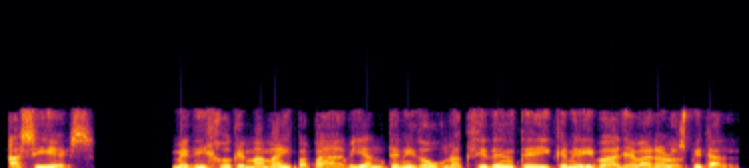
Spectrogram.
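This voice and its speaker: A man's voice: deep voice, fairly quick, no room sound. A man voicing a frightened little girl who has become a living teddy bear, speaking timidly, in a dull, dry recording. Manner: timid, childlike.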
